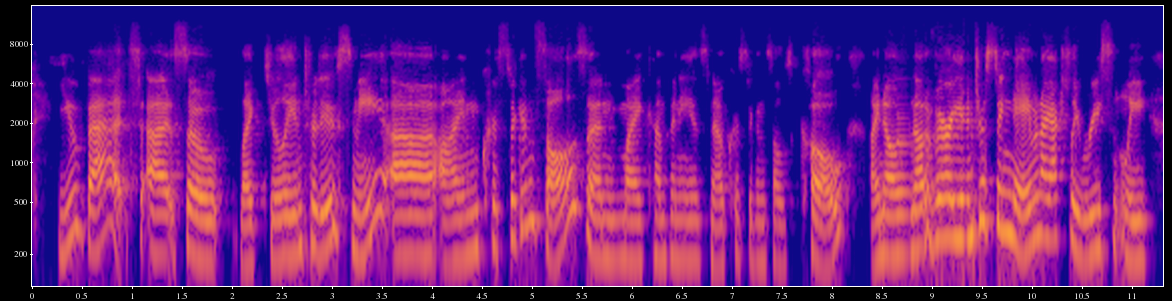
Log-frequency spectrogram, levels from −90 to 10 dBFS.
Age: 30-49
